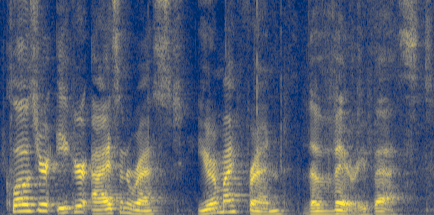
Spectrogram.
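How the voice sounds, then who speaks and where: A male teacher shares a picture book with a young class, reading in an animated storybook style mixed with casual chat. His voice is medium-pitched and unhurried, with slight background noise.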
